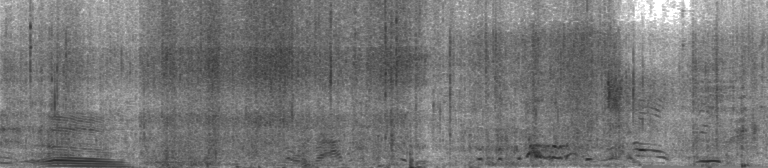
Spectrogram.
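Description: Water splashes and sloshes around a canoe carrying a family on cold water, with paddle strikes and spatters coming in uneven bursts close by, under frequent talking and laughter.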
